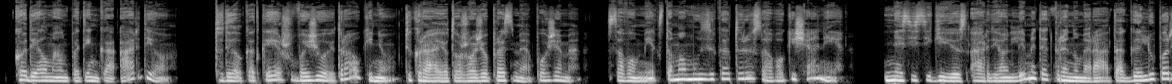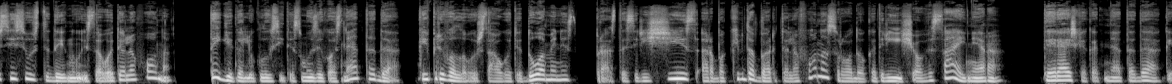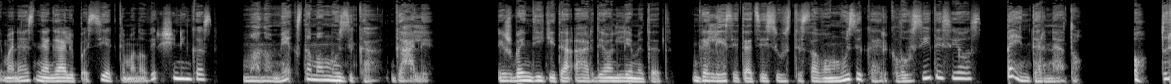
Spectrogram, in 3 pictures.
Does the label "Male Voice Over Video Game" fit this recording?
No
